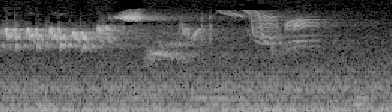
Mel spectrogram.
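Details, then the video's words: Playful birds chirping while bathing and eating: high, bright chirps come in quick clusters, some trilled, others short rising and falling notes, over a soft low background rumble. "Sounds of playful birds chirping, bathing and chewing food"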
